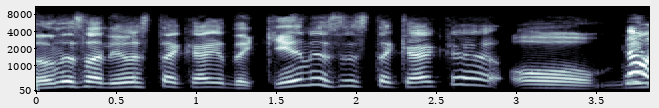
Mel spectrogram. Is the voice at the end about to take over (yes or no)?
yes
